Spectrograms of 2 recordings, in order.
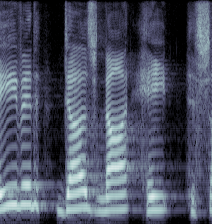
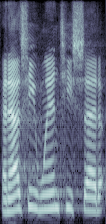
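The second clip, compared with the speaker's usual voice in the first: ordinary talk, nothing marked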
